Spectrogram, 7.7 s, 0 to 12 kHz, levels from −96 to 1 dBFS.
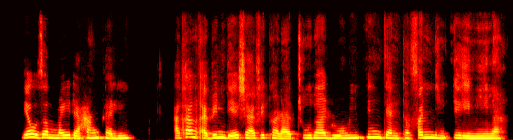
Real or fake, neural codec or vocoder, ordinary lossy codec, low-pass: fake; codec, 44.1 kHz, 3.4 kbps, Pupu-Codec; none; 10.8 kHz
